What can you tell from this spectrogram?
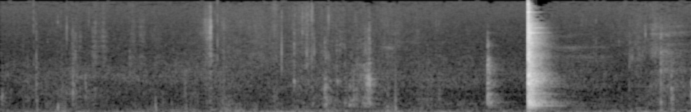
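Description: A hammer strikes a center punch once against the truck's sheet-metal inner fender, a single sharp metallic crack with a brief ring about five seconds in, marking the spot for a drill hole. Before it, only faint clicks of the punch and hammer being handled.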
